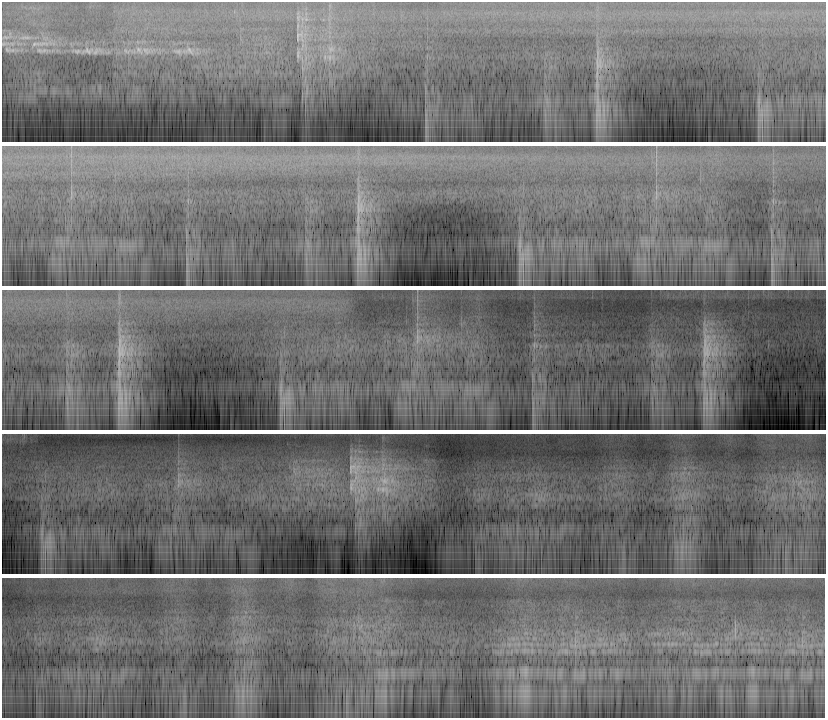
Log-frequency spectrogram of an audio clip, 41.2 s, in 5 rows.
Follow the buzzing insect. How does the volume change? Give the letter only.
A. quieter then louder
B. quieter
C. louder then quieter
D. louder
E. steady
A.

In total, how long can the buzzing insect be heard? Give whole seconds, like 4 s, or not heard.
41 s.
